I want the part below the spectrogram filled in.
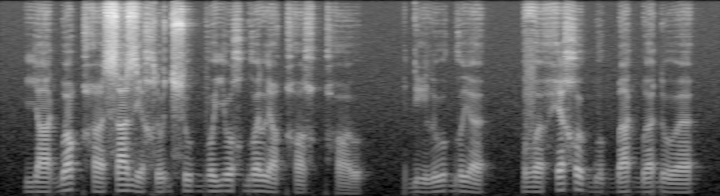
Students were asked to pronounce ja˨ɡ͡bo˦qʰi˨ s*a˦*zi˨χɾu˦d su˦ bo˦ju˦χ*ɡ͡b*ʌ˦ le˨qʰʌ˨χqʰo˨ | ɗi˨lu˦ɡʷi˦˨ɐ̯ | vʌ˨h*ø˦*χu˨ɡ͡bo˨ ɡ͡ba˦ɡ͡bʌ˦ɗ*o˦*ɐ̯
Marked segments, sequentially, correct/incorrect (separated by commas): correct, incorrect, incorrect, correct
